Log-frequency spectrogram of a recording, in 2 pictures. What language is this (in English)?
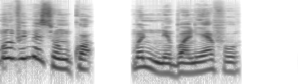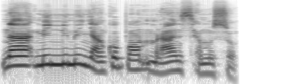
Akan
